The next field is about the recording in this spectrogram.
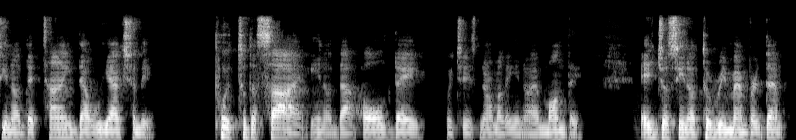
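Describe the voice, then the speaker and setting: A man's voice: mid-range voice, darkish tone, husky, dull audio. A man in his forties from Puerto Rico, a podcast guest and Army veteran who explains things earnestly and patiently in casual talk. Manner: earnest, explains patiently with many "you know" fillers.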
